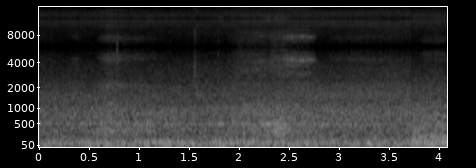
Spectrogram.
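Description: Steady outdoor background noise: a low, continuous rumble under a faint hiss, with no distinct events.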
